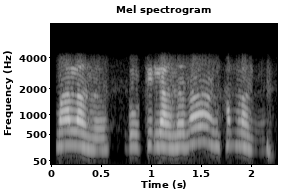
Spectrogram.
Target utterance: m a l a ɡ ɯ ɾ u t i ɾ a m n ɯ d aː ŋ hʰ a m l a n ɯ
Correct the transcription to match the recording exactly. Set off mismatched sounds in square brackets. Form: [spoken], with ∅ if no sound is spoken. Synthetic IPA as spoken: m a l a [ŋ] ɯ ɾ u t i [l] a [ŋ] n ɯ [n] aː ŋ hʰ a m l a [ŋ] ɯ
